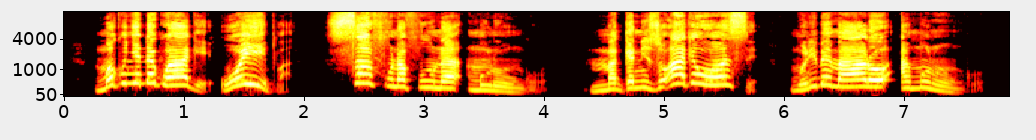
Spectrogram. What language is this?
Nyanja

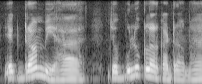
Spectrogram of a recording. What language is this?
Hindi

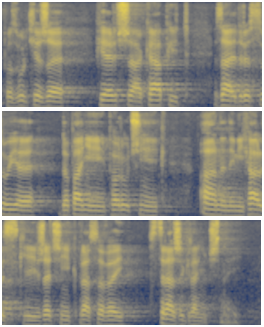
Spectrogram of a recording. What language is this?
Polish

